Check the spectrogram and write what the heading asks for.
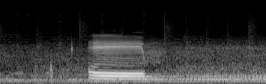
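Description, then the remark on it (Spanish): Steady low city street noise with traffic hum runs throughout, broken by a loud, steady horn-like tone lasting about half a second. A person briefly says something over it. “Claro si escuchan hay mucho ruido de fondo es porque sí, estamos grabando hoy en la, en la urbe”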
